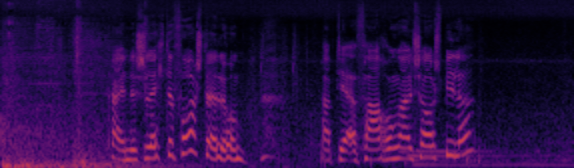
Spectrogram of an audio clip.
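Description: A young woman speaks calmly, with a hint of amusement.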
